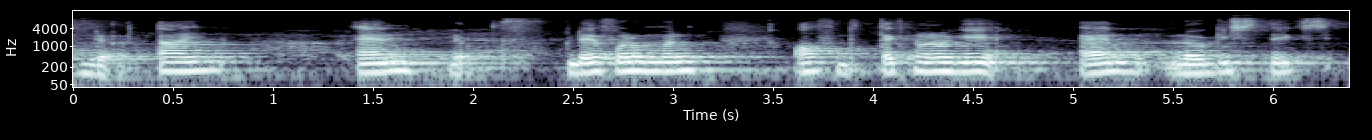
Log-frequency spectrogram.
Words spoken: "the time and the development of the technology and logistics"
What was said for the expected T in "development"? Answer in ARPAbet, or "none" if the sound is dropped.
T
